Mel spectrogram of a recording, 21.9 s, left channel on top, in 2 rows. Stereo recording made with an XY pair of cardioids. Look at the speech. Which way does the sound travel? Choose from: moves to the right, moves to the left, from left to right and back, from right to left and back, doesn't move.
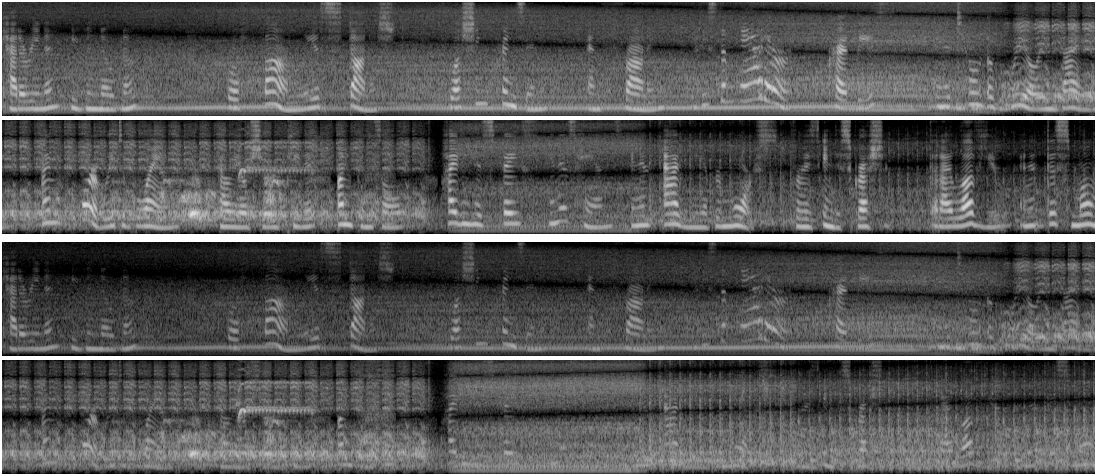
doesn't move.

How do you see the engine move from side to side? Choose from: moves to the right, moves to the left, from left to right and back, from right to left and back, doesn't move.
moves to the right.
